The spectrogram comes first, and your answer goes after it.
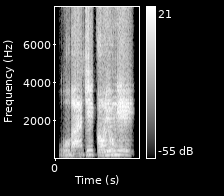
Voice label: detected, rodian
